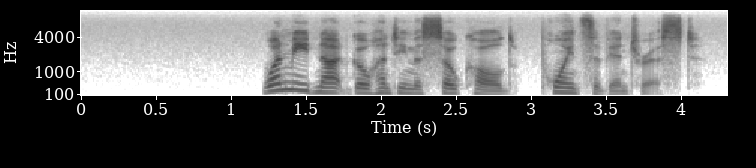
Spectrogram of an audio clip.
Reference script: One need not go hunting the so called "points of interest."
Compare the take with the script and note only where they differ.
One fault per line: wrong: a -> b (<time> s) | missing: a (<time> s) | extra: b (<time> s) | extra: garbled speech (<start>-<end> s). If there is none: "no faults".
no faults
